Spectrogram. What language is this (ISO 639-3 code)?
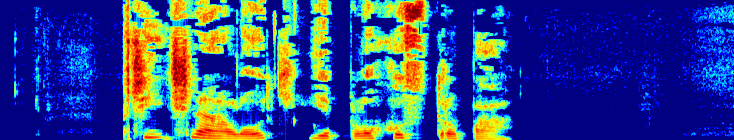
ces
